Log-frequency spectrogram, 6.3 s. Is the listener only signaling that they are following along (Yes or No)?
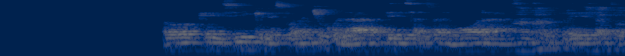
No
